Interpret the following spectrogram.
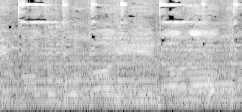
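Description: Live group singing of a Bengali folk song, several voices together, over a strummed ukulele and a steady jingling percussion at about four strokes a second.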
